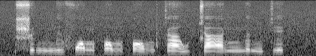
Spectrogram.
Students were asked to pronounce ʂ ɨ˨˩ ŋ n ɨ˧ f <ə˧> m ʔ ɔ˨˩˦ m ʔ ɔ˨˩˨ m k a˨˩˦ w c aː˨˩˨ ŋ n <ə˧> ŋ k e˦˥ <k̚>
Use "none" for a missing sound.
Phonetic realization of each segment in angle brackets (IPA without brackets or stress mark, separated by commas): ɔ˧, ə˨˩, k̚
